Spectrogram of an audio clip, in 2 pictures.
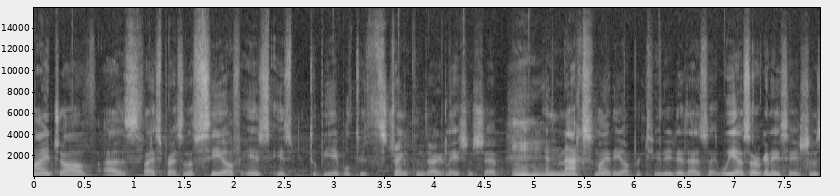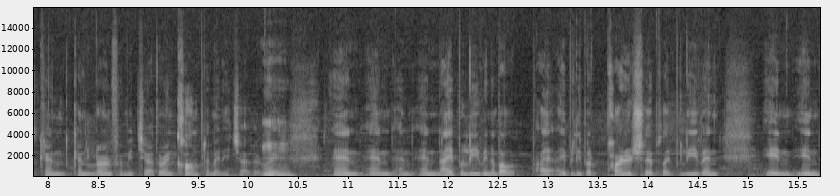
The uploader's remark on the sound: Live from SHD 2023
